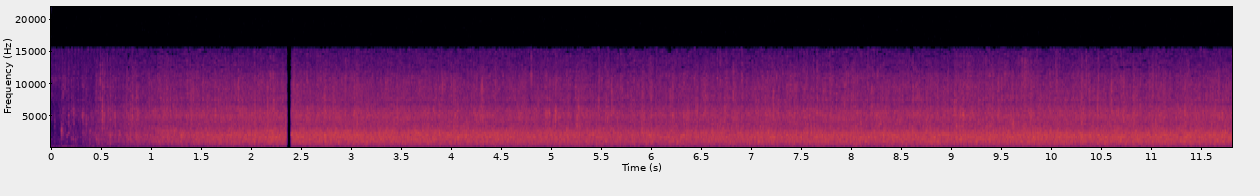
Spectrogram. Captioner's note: applause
